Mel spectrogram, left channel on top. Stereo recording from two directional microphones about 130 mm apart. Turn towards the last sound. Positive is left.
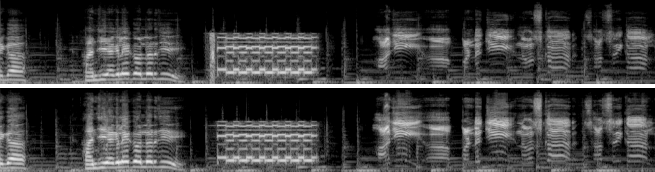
turn(degrees=-65)  # may be behind; listen again after turning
